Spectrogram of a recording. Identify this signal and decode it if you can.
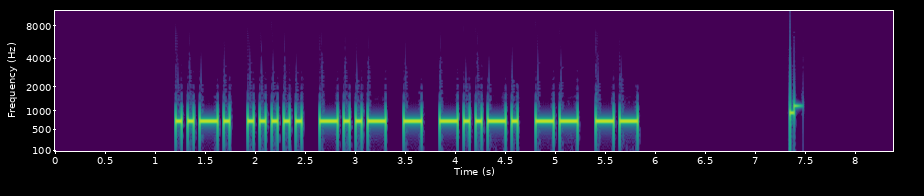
Morse code, heard as a keyed tone, about 20 wpm, 700 Hz. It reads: F5XT/MM
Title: Difficult Call Signs 20wpm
